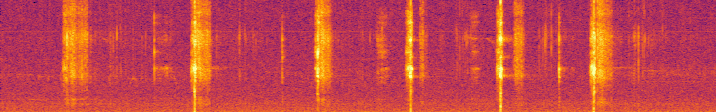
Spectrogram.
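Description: A ferrocerium rod (firesteel) scraped hard along a knife's spine, throwing sparks. There are six short rasping strikes, roughly one a second, with the second the loudest.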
